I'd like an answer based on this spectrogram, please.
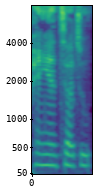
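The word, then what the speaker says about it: Penyen tèt ou: It's pronounced Penyen tattoo for those that don't read Creole.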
